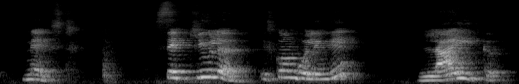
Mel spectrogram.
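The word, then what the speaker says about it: laïque: Perfect, यहां H pronounce नहीं होगा, आईर, आईर। नेक्स्ट, सेक्युलर, इसको हम बोलेंगे लाइक, ला ई क्यू यू ई होता है क, लाइक।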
